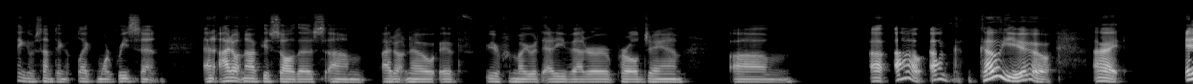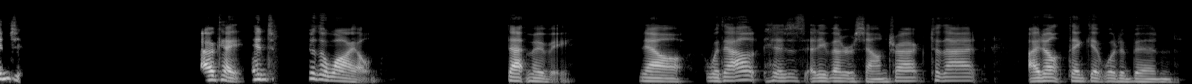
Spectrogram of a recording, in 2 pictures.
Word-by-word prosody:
think 160 -6 -7
of 130 -1 -8
something, 130 -4 -6
like, 130 -2 -7
more 120 -1 -5
recent, 130 -5 -5 0.4
and 145 - 0
I 155 - +5
don't 155 - +2
know 140 -1 +2
if 140 - -5
you 140 - -2
saw 125 -2 +1
this. 120 0 -3
Um, 120 -3 -4 0.2
I 130 - 0
don't 130 -1 -4
know 125 -1 -1
if 125 -1 -5 0.3
you're 135 -2 -5
familiar 125 -1 -3
with 120 - -6
Eddie 125 0 -3
Vedder, 120 0 -2
Pearl 125 -1 +1
Jam. 125 0 -2 0.5
Um 120 0 -3 0.7
uh, - - +4 0.2
oh, - - +2
oh, - - +4
g - - -13 0.2
go - - +8
you. - - +6
All - - +3 0.5
right, - - +5 0.6
Into 255 +5 +7 1.9
Okay. 205 0 +5
Into 230 +2 +2 0.3
the 240 -6 +2
Wild 155 -8 +2 1.3
that - - +6
movie. 145 -5 -5 0.6
Now, 145 -4 +3 0.2
without 175 +6 +1
his 160 -2 -7
Eddie 155 +1 -2
Vedder 145 -1 -2
soundtrack 135 +4 -3
to 190 - -6
that, 175 0 -3 0.5
I 150 - +3
don't 165 0 +1
think 155 -2 -2
it 150 -4 -1
would've 140 -2 -4
been, 125 -3 -5
135 Hz, 140 wpm, -23 LUFS, 125-155 Hz, 1.9 s, go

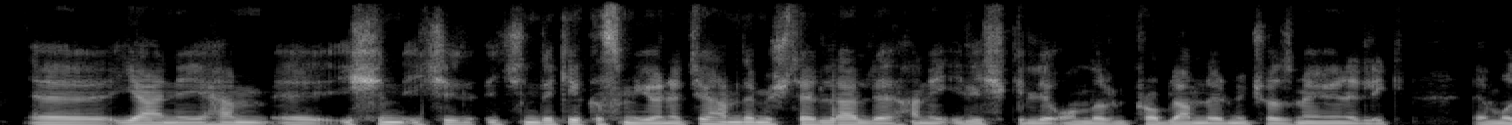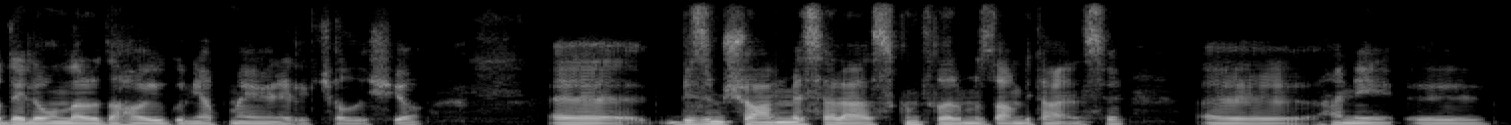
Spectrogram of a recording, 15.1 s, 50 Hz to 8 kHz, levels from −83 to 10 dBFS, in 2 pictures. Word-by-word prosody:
eee, 115 -1 +2
yani, 115 -1 +2
hem, 120 -1 0
eee, 110 -1 -2
işin 125 +1 +4
içi 120 0 -3
içindeki 120 0 +1
kısmı 110 -2 +1
yönetiyor 100 +8 +1
hem 130 -1 +3
de 130 - +5
müşterilerle, 110 -3 +2
hani, 100 0 -3
ilişkili, 100 -1 -2
onların 100 -1 -1
problemlerini 100 -1 +1
çözmeye 100 0 -1
yönelik, 95 -1 -4 0.3
eee, 105 - -4
modeli 100 0 +4
onlara 100 -1 +4
daha 100 -2 0
uygun 95 0 +1
yapmaya 95 +1 -3
yönelik 90 0 -6
çalışıyor. 90 +1 -5 0.7
Eee, 100 -2 +1
bizim 130 +4 +2
şu 130 0 +3
an 120 0 +4
mesela 110 -4 +3
sıkıntılarımızdan 100 -4 -1
1 100 - -5
tanesi, 100 +6 -5 0.4
eee, 95 -1 -2
hani, 105 -1 -2
eee, 100 -1 -4
105 Hz, 145 wpm, -24 LUFS, 100-115 Hz, 0.7 s, de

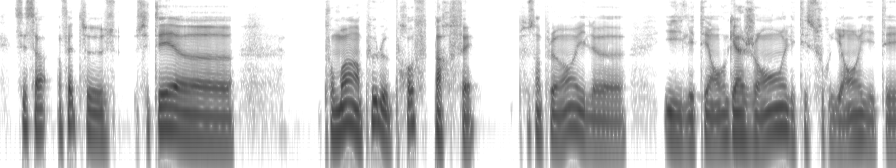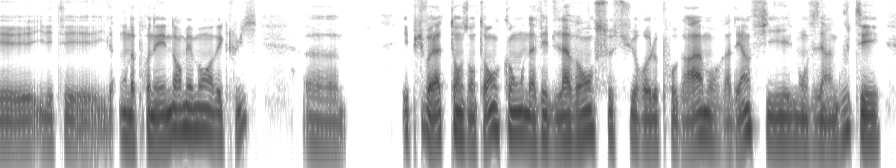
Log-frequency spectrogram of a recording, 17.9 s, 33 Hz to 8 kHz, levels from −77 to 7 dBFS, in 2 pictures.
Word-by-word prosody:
C'est - - -2
ça. - - +1
En - - -6
fait, - - -2
heu, 100 -3 +2
c 95 - -10 0.2
c'était, 120 +1 +3
heu, 90 -5 +4 0.9
pour 105 - -1
moi, 130 +5 +7
un 115 - +5
peu, 145 - +1
le 110 -10 +4
prof - - -3
parfait, 120 - -1 0.4
tout - - -15
simplement. 100 +2 0
Il, 100 -7 0
heu, 75 -2 -2 0.4
il 90 -4 0
était 85 +3 -1
engageant, 95 +4 +3
il 115 - +1
était 95 - -8
souriant, 80 +2 -3
il 95 -3 -1
était 80 0 -3
i - - -6
il - - -6
était 85 -1 -5
il - - -8
a - - -13
on 95 - 0
apprenait 90 0 +1
énormément 115 +3 +3
avec 100 -3 -2
lui. - - -7 0.5
Heu, 75 -3 -7 0.7
et - - -5
puis, - - -7
voilà, 90 - +4
de 100 - -16
temps 100 -4 +2
en 85 - 0
temps, 120 +9 +2
quand 115 -3 0
on 100 -1 +4
avait 90 +2 +1
de 80 +1 -4
l'avance, 95 +5 +2
heu, - - 0
sur, 90 -4 -3
heu, - - +1
le 80 - 0
programme, 85 +7 0
on 90 - -2
regardait 75 -2 -6
un 115 - +3
film, 85 -7 -1
on 80 - -1
faisait 80 +1 -4
un 75 - -2
goûter, 95 0 0
90 Hz, 210 wpm, -24 LUFS, 85-105 Hz, 0.9 s, moi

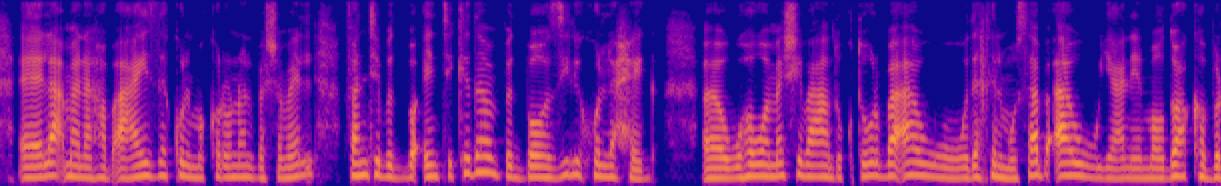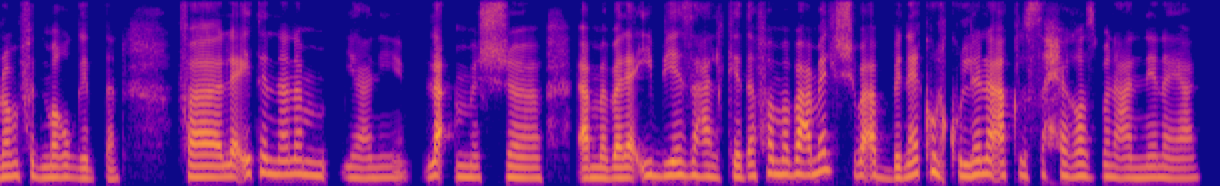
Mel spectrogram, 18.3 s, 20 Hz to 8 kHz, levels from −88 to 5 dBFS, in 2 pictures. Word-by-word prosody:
آآ 170 +1 +3
لأ 200 +2 +4
ما 185 -2 +1
أنا 165 -1 -2
هابقى 155 -1 +1
عايزة 190 +4 0
أكل 195 0 -3
مكرونة 170 +2 -3
البشاميل، 165 +2 -3 0.2
فأنتِ 205 +1 +2
بتب 180 -3 -4
أنتِ 185 +1 -1
كده 240 +5 0
بتبوظي 175 -2 0
لي 210 - -2
كل 185 -3 -2
حاجة، 150 -2 -4 0.3
آآ 160 +1 +4
وهو 175 +4 +2
ماشي 195 +3 -1
مع 180 -1 +3
دكتور 185 +4 -3
بقى 195 +2 +4
وداخل 170 +1 -2
مسابقة، 195 +5 +4
ويعني 160 -4 -2
الموضوع 155 +4 +2
كبران 180 0 0
في 200 +1 -6
دماغه 170 +1 -1
جدًا، 150 -3 -7 0.4
فلقيت 180 +6 +3
إن 225 -2 0
أنا 215 +1 0
ام 205 -3 -3
يعني 165 0 -7
لأ 200 +4 +5
مش 175 0 -3 0.5
أما 160 0 +3
بالاقيه 170 +4 +2
بيزعل 195 -1 0
كده 180 +3 -2
فما 220 +2 0
باعملش 235 +7 +2
بقى - - +3
بناكل 200 - 0
كلنا 210 +2 +2
أكل 200 0 -4
صحّي 185 +4 -2
غصبٍ 190 -2 -2
عننا 165 -1 -3
يعني. 155 +1 -6
180 Hz, 170 wpm, -23 LUFS, 165-200 Hz, 0.5 s, لأ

